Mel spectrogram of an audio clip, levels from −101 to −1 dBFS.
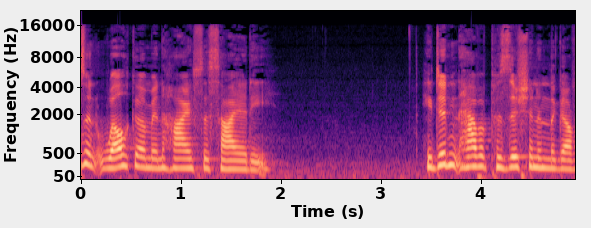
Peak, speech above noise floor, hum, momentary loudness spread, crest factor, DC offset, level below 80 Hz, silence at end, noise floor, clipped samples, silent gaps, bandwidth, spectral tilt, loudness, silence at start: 0 dBFS; 31 dB; none; 9 LU; 18 dB; under 0.1%; -44 dBFS; 0 s; -47 dBFS; under 0.1%; none; 16.5 kHz; -5 dB/octave; -16 LUFS; 0 s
